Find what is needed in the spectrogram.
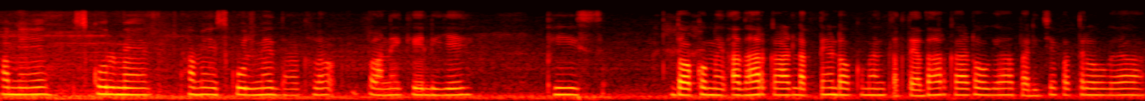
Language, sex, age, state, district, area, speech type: Hindi, female, 30-45, Madhya Pradesh, Seoni, urban, spontaneous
